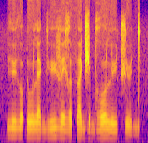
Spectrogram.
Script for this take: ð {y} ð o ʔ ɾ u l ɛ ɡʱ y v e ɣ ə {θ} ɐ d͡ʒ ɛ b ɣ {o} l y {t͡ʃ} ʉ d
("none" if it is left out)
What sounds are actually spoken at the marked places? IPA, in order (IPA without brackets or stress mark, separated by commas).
y, θ, o, t͡ʃ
